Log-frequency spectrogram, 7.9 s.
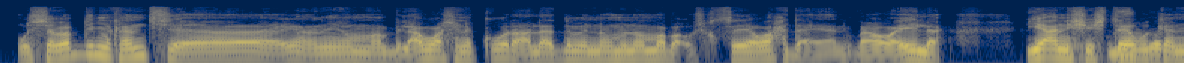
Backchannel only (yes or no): yes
